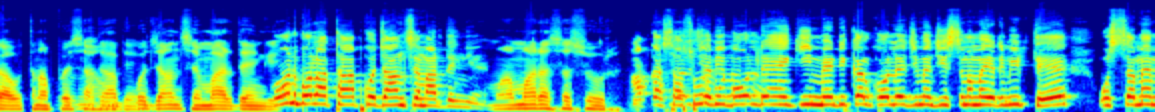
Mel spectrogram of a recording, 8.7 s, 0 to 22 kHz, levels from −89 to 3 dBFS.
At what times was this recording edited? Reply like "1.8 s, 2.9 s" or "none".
0.9 s, 5.2 s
